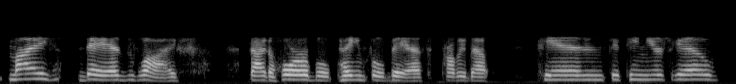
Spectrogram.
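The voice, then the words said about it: Tennessee Southern American accent. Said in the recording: “a Tennessee accent”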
